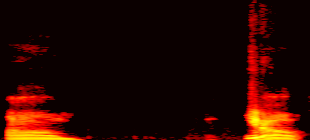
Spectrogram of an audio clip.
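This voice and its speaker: A man's voice: medium pitch, very slow, pushed and bright, no room sound. A man co-hosting a sports podcast, talking casually and conversationally as in a post-game analysis. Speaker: podcast co-host.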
